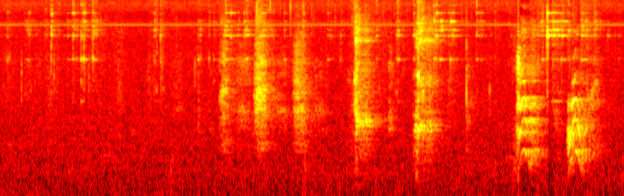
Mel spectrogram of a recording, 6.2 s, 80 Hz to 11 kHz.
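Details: Tobi, a young Yorkshire Terrier pup born around December 2010 and recorded in May 2011, gives about seven short, sharp, high yips in irregular bursts, some in quick pairs, over six seconds against a faint steady background hiss.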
